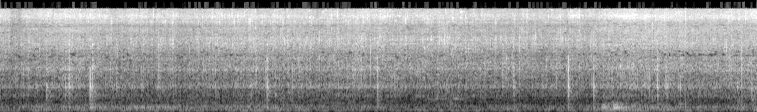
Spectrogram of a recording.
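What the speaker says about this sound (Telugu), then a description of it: "ఇదిగోండి, వేయించేస్తున్నాను. తొందరగా అయిపోద్ది." Washed ponnaganti leaves fry in a pan with a steady, loud sizzle and a few faint stirring clicks, no voices over the crackle.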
